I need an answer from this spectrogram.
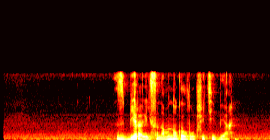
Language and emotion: Russian, neutral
